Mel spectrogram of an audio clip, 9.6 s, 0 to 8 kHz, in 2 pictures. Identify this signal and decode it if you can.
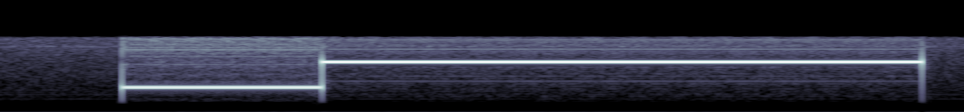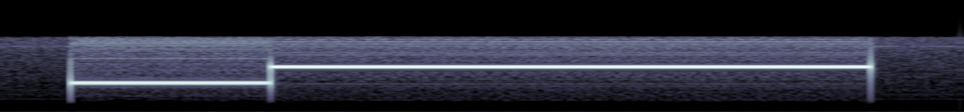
Two-tone page, heard as a one-second tone, then a three-second tone, about 670 then 1430 Hz, about 790 then 1250 Hz, with noise. It is heard from 0.6 to 9.2 s.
